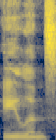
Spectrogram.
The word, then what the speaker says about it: Aylun: And Aylun is how I'm pronouncing it, but how do you? That is correct.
